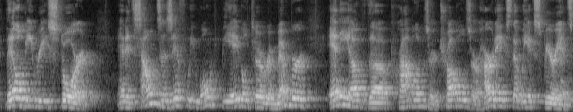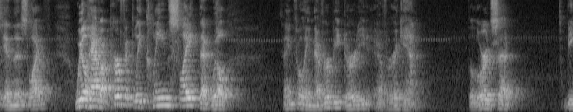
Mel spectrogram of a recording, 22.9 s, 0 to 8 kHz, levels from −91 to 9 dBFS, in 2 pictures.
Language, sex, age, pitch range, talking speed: English, male, 60-79, 105-165 Hz, 120 wpm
